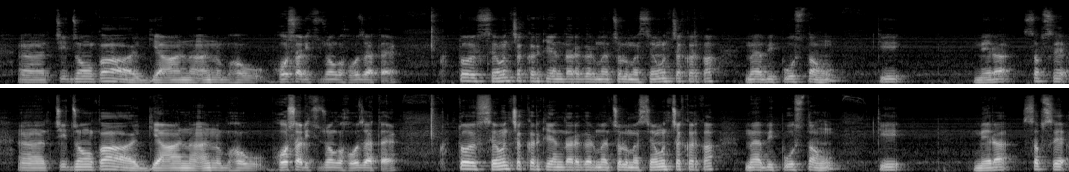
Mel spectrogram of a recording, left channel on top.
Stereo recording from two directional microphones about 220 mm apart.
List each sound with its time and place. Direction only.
0.2 s speech: 50° right (ahead or behind)
8.8 s speech: 50° right (ahead or behind)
